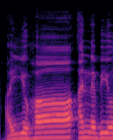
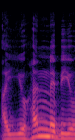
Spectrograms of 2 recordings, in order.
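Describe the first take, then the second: First: The final vowel of ayyuha is held long. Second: The final vowel is short and runs into an-nabiyyu. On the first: The speaker calls it wrong. "എന്ന് പറയില്ല" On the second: The speaker calls it right. "എന്നാണ് പറയാം"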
